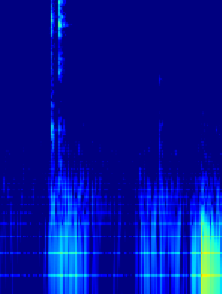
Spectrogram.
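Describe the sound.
Key clicks from typing names into a computer keyboard: a couple of sharp, bright taps in quick succession, then a few softer clicks and a duller knock. There is no talk.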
